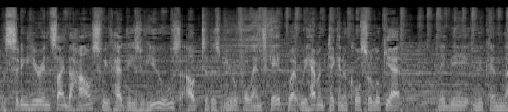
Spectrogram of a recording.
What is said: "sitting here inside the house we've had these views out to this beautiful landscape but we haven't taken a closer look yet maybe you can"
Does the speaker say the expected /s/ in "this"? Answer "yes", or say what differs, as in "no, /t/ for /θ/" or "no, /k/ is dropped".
yes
